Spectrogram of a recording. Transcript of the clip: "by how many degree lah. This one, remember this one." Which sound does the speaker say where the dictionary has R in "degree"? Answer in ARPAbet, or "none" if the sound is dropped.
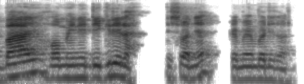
R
